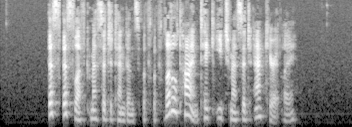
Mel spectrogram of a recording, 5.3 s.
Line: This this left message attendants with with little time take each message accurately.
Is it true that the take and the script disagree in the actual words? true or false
false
